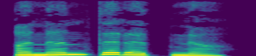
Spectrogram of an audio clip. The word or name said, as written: ಅನಂತರತ್ನ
